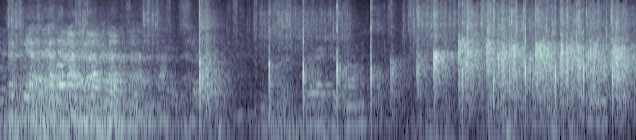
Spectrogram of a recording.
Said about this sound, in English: And of course, here at the end, that's them literally applauding James Comey.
